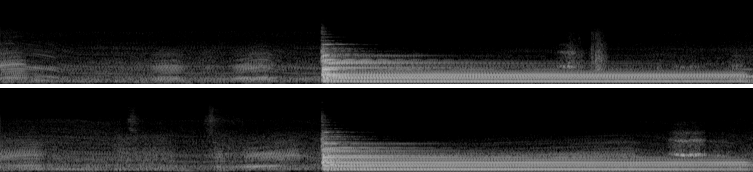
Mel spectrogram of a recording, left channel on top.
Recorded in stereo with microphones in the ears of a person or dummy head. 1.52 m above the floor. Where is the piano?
25° left (ahead or behind), 1.4 m.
